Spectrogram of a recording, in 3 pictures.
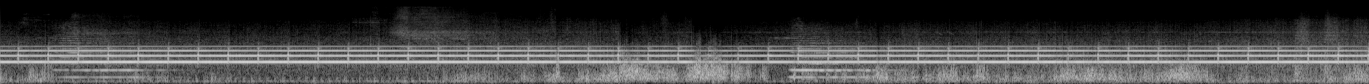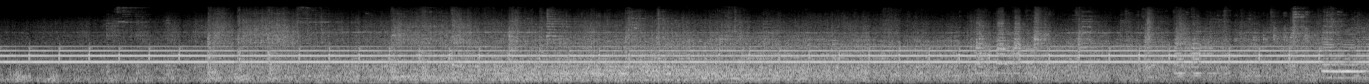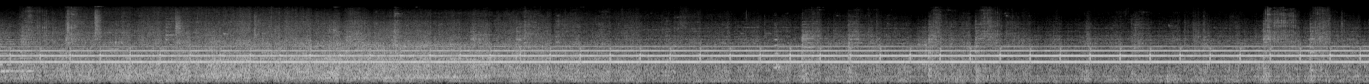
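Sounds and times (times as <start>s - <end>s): diesel locomotive passing: 0.0s - 41.0s
level crossing warning alarm: 0.0s - 41.0s
train horn blast: 0.5s - 1.6s, 7.8s - 8.9s, 23.4s - 24.1s, 25.4s - 26.0s, 26.8s - 27.7s.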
